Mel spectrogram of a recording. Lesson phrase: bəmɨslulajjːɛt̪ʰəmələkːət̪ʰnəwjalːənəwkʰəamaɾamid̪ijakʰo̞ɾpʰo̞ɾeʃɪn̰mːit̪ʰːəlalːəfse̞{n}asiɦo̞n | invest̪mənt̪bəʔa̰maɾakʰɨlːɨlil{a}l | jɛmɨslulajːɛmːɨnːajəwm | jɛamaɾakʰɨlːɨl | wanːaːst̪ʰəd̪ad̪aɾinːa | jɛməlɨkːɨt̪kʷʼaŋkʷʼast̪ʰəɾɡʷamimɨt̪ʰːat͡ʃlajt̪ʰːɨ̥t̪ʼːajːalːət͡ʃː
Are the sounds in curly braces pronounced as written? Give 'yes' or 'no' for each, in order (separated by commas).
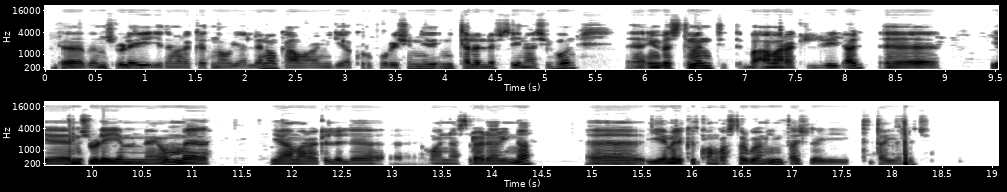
yes, yes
